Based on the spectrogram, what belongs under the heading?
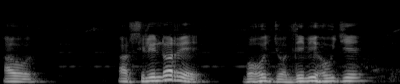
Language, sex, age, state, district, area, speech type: Odia, male, 45-60, Odisha, Bargarh, urban, spontaneous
